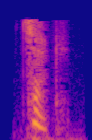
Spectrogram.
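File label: "cheque", English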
